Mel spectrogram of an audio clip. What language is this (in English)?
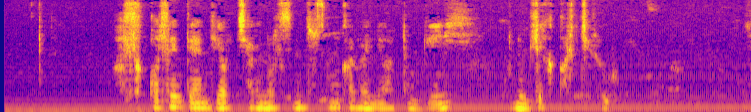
Mongolian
